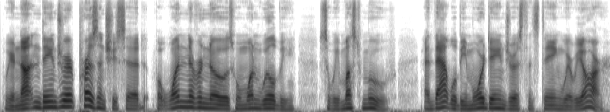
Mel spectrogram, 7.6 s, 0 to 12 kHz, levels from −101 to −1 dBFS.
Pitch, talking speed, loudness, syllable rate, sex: 120 Hz, 250 wpm, -22 LUFS, 6.2 syllables/s, male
